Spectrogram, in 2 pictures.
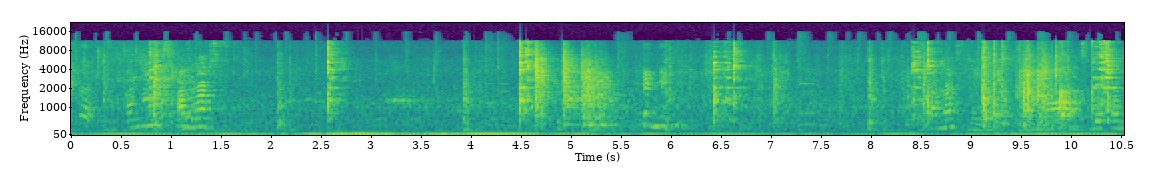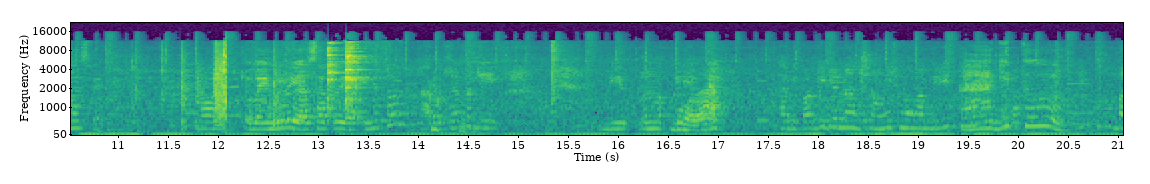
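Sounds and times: metal spoon clattering on baking tray: 6.4s - 6.8s, 8.0s - 10.6s.

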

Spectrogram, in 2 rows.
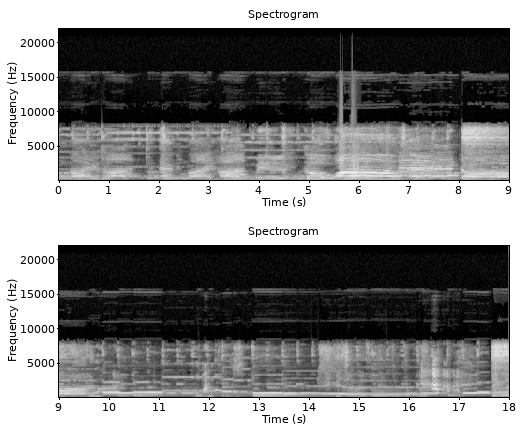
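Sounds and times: man and woman singing: 0.0s - 10.2s
recorded backing music: 0.0s - 18.0s.

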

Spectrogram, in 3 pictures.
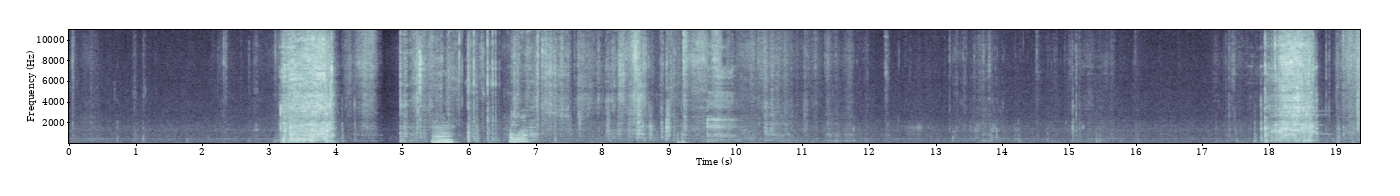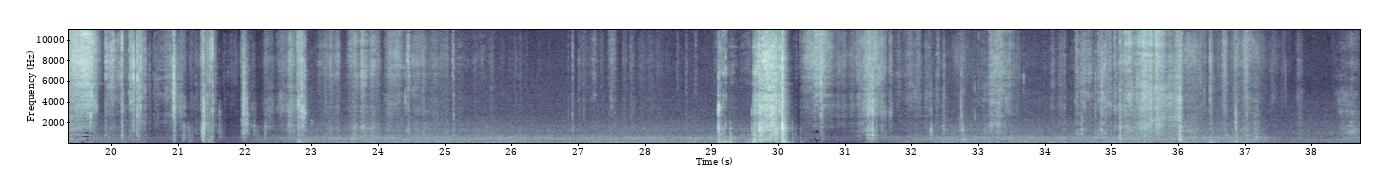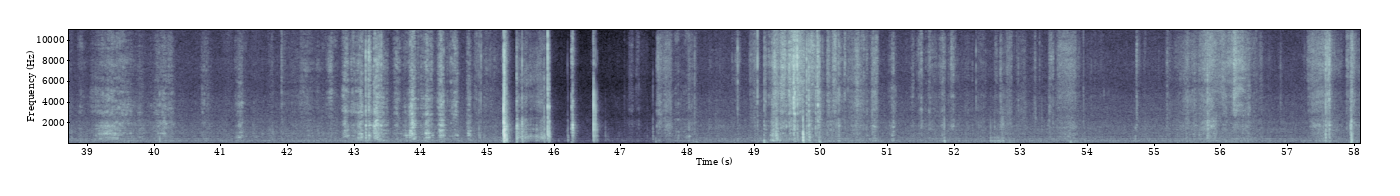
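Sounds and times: paper rustling: 3.1s - 9.6s, 17.4s - 26.2s, 26.8s - 41.4s, 42.2s - 46.0s, 48.9s - 54.0s, 54.7s - 56.7s, 57.3s - 58.0s
paper cutter rasping: 3.2s - 4.0s, 17.9s - 19.7s, 29.6s - 30.2s.

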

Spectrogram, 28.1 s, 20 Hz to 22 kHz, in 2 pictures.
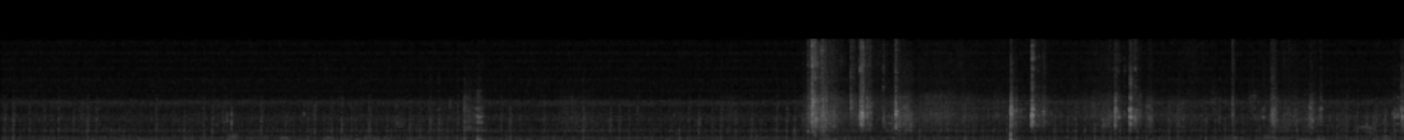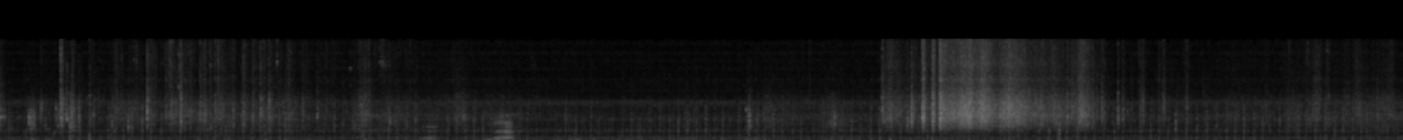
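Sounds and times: gas burner hissing: 0.0s - 28.0s.

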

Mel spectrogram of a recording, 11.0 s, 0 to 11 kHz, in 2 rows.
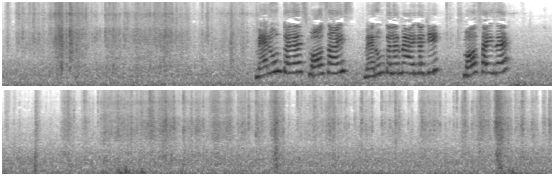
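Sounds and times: fabric rustling: 0.1s - 2.9s, 5.5s - 11.0s.

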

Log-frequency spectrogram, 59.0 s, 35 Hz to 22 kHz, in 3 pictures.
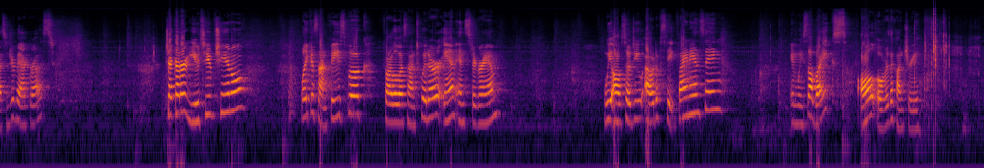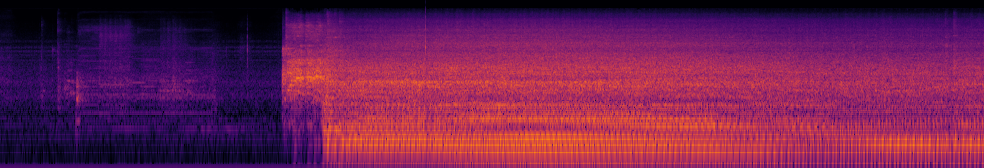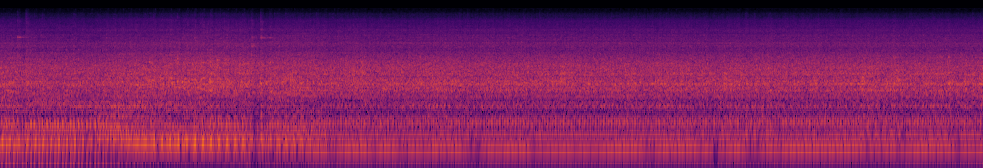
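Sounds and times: motorcycle engine starting and idling: 25.3s - 59.0s.

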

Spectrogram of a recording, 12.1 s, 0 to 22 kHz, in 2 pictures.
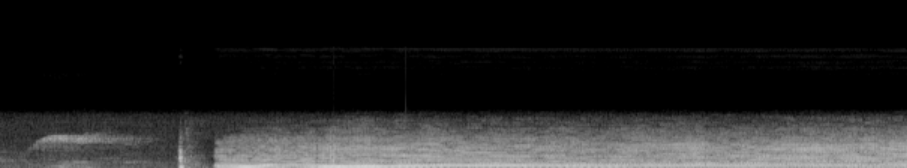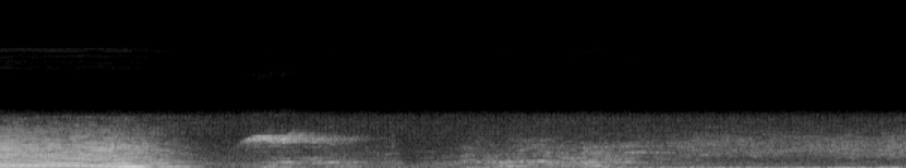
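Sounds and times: ship's horn blast: 1.3s - 7.6s.

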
